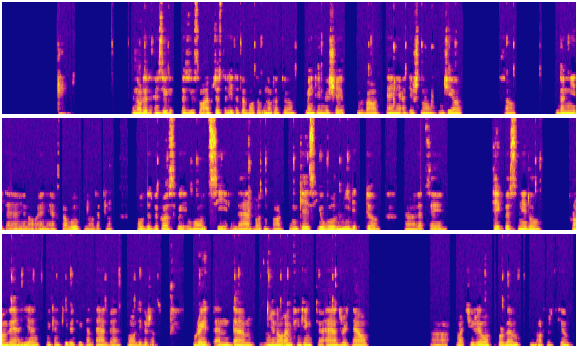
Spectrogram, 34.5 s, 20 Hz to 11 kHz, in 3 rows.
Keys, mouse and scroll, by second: 2.0 alt+click, 2.4 alt+middle click, 2.6 alt+right click, 2.8 alt+click, 4.6 alt+middle click, 5.0 alt+click, 5.8 alt+click, 6.7 right click, 8.0 alt+click, 8.4 ctrl+1, 9.2 right click, 10.2 double click, 10.7 alt+click, 14.6 alt+click, 15.2 alt+click, 15.6 alt+right click, 15.9 scroll down 1, 16.6 alt+click, 16.9 alt+scroll down 1, 17.2 alt+click, 17.4 alt+right click, 17.8 alt+middle click, 18.2 alt+click, 19.2 alt+click, 21.8 alt+scroll down 1, 22.1 alt+click, 22.4 alt+middle click, 23.1 alt+click, 23.5 alt+middle click, 23.9 alt+right click, 24.2 alt+click, 26.0 alt+click, 28.1 alt+middle click, 28.5 alt+click, 30.0 right click, 32.9 alt+click, 33.2 alt+middle click, 33.6 right click.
